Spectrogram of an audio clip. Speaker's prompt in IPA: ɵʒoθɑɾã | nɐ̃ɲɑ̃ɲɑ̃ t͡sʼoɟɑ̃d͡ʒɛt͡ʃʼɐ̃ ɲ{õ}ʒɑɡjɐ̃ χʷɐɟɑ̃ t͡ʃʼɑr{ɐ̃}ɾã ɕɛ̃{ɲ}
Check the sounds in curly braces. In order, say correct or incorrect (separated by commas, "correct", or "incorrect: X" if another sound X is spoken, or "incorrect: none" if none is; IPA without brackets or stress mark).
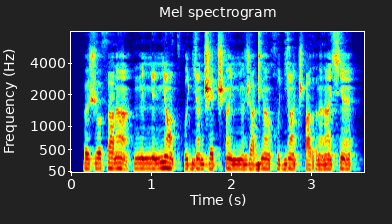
correct, incorrect: ã, incorrect: none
